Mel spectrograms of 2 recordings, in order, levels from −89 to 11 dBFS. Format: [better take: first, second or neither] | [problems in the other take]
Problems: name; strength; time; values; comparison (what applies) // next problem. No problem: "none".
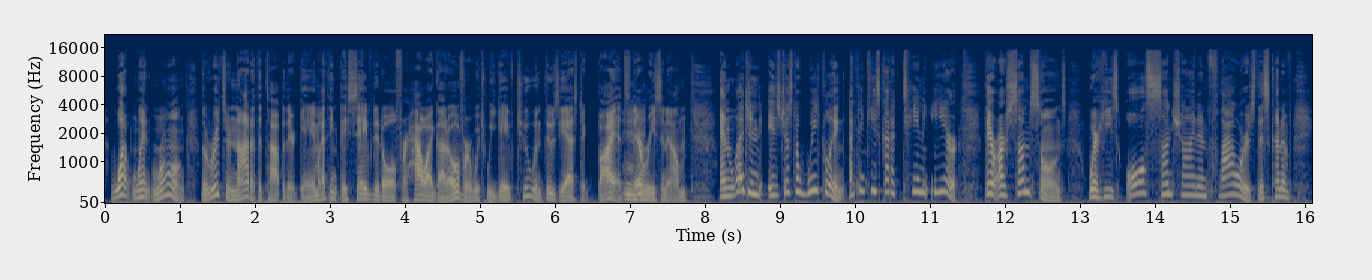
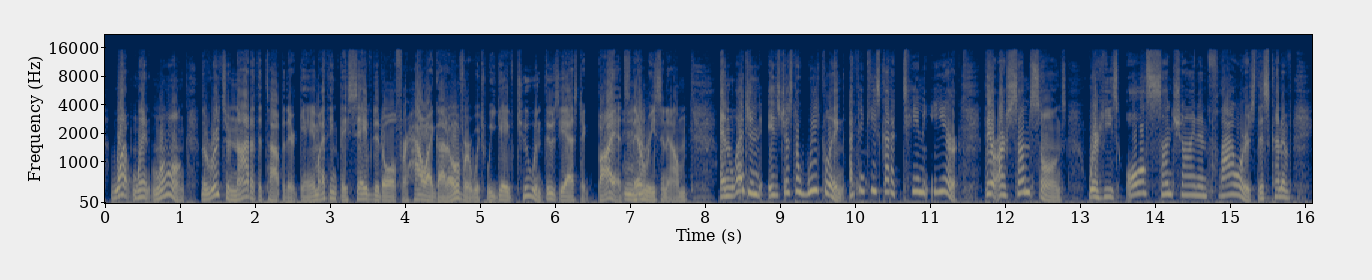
first | distortion; slight; 4% of the sound clipped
